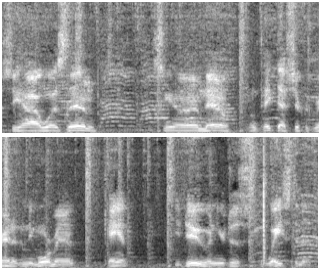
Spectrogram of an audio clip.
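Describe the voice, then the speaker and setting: With background music underneath, this twenty-something podcast host speaks in an unhurried way. His fairly low voice barely moves in pitch as he gives a blunt, candid, casual pep talk.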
